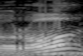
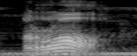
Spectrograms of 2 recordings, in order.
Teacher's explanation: ra di sini dinamakan sebagai ra tafhim, dibaca tebal. Jadi bukan ra tapi ra, ya, agak berat, agak tebal.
